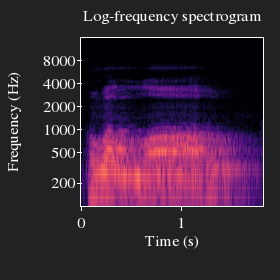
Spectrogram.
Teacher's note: ہو اللہ میں ہا اقصی حلق سے ادا کریں گے، واو کو لام اسم جلالہ سے ملائیں گے، لام اسم جلالہ کو پر پڑھیں گے، 2 حرکات لمبا کریں گے۔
